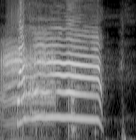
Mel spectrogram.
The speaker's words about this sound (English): Yo, yeah, they scream. No, goats scream, they too. They go, blah. Yeah. And a goat's more like, ah. But goats can be like, eh. Or they can scream like that.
